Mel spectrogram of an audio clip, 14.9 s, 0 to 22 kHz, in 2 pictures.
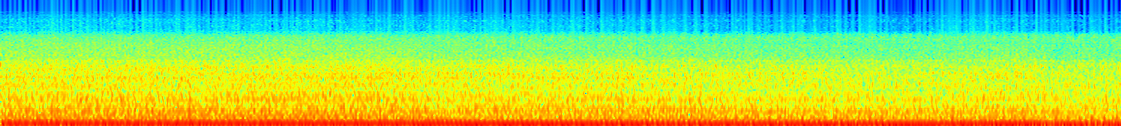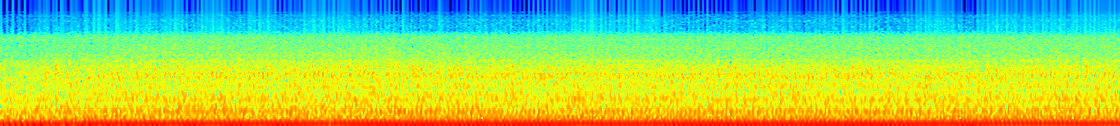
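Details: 1976 Kawasaki KZ900 started after sitting about 10 months: it fires after a few cranks on fresh gas into a low, slightly uneven, lazy idle. The owner says it needs a good run and probably Sea Foam to clean it up.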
